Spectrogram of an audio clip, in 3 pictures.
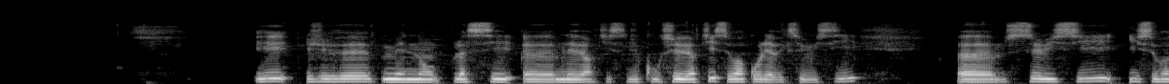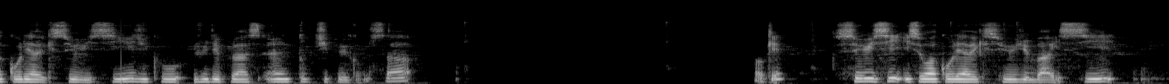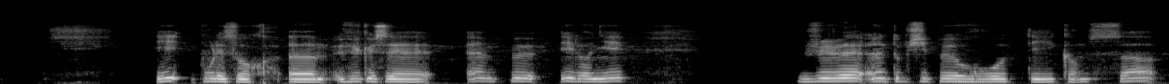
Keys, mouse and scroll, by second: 1.5-2.2 ctrl+scroll up 4, 2.8-4.0 drag, 4.0-6.6 scroll up 6, 6.6 right click, 7.8 right click, 9.7 right click, 11.1-12.0 scroll down 2, 12.0 right click, 13.1-14.3 right drag, 15.4 right click, 16.9 right click, 18.9-19.6 scroll up 1, 19.8 right click, 21.7 right click, 23.8-24.2 scroll down 2, 24.2-24.9 ctrl+scroll up 3, 30.6-31.7 scroll up 1, 31.7 right click, 32.1 l, 33.1 r.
